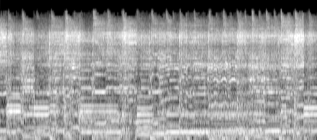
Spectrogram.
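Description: Live blues band with an electric guitar lead playing held, wavering notes over drum kit and electric bass.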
